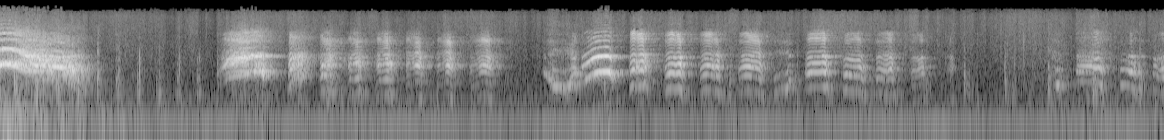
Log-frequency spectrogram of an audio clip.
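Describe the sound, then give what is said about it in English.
A drunken woman lets out a loud, shrill scream as a trick right at the start, followed by a long run of high-pitched, breathless shrieking bursts that sound close to hysterical laughter. “She screamed.”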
